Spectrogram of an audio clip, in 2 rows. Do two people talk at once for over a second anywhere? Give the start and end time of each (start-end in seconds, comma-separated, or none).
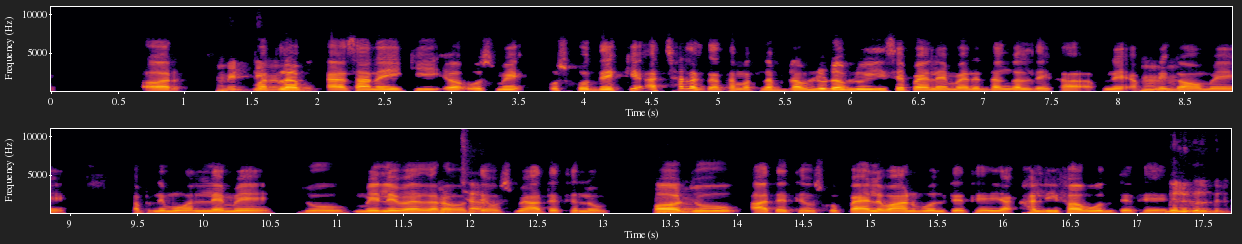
none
